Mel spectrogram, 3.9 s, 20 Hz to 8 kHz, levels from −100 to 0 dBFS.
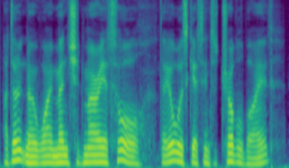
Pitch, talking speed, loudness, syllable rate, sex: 125 Hz, 250 wpm, -15 LUFS, 5.9 syllables/s, male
